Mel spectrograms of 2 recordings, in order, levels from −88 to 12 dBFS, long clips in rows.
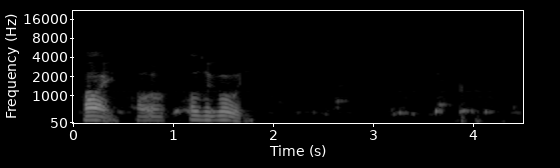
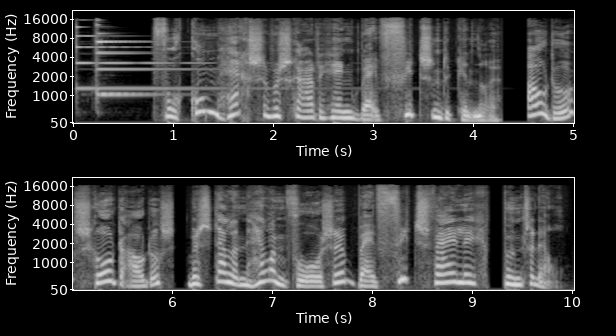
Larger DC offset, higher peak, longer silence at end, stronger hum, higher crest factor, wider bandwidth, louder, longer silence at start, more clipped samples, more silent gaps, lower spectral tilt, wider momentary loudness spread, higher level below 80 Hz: neither; second, -28 dBFS vs 0 dBFS; first, 0.35 s vs 0.15 s; neither; first, 20 dB vs 10 dB; second, 5.2 kHz vs 17 kHz; second, -46 LUFS vs -11 LUFS; about the same, 0.1 s vs 0 s; neither; neither; first, -9.5 dB/octave vs -3.5 dB/octave; first, 22 LU vs 5 LU; second, -86 dBFS vs -46 dBFS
